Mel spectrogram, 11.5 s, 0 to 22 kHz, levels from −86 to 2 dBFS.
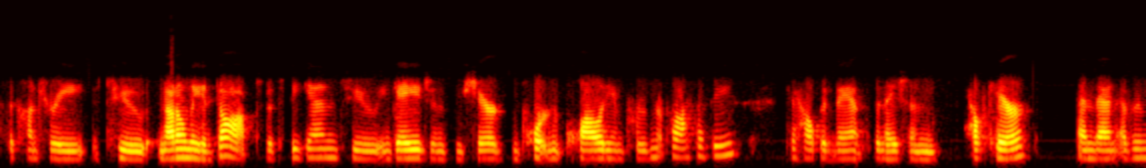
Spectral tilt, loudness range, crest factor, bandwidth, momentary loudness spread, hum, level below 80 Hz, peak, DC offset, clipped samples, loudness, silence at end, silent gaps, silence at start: -7 dB/octave; 7 LU; 24 dB; 5.8 kHz; 18 LU; none; -84 dBFS; 0 dBFS; under 0.1%; under 0.1%; -23 LUFS; 0 s; none; 0.1 s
